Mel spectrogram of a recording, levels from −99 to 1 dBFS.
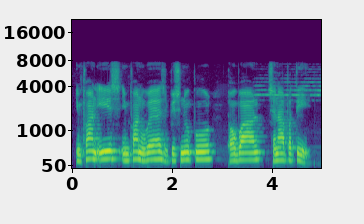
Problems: none marked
